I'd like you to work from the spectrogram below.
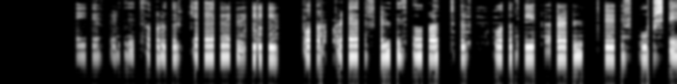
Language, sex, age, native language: Icelandic, female, 13, Icelandic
